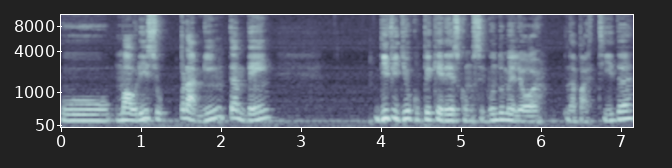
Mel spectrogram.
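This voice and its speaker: Speaking at a very slow pace with long, frequent pauses, a man uses a fairly high, somewhat breathy voice with a dark, mellow tone. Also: ordinary pitch variation. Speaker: football channel host. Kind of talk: post-match player ratings commentary. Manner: halting, casual with self-corrections.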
